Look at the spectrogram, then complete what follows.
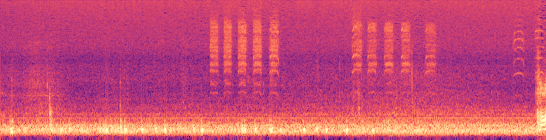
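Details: Rattling cisticola (Cisticola chiniana) on a sunrise safari drive gives harsh, dry alarm notes in two quick runs of about five, alarming at a nearby leopard, over a steady low engine hum.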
